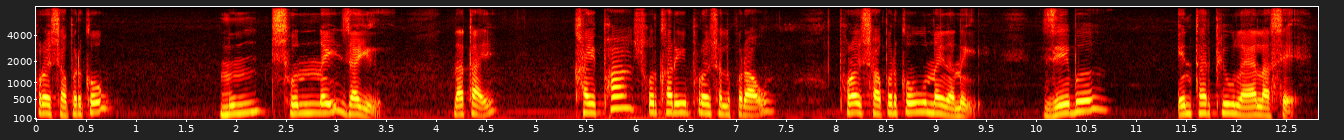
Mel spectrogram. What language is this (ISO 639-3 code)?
brx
